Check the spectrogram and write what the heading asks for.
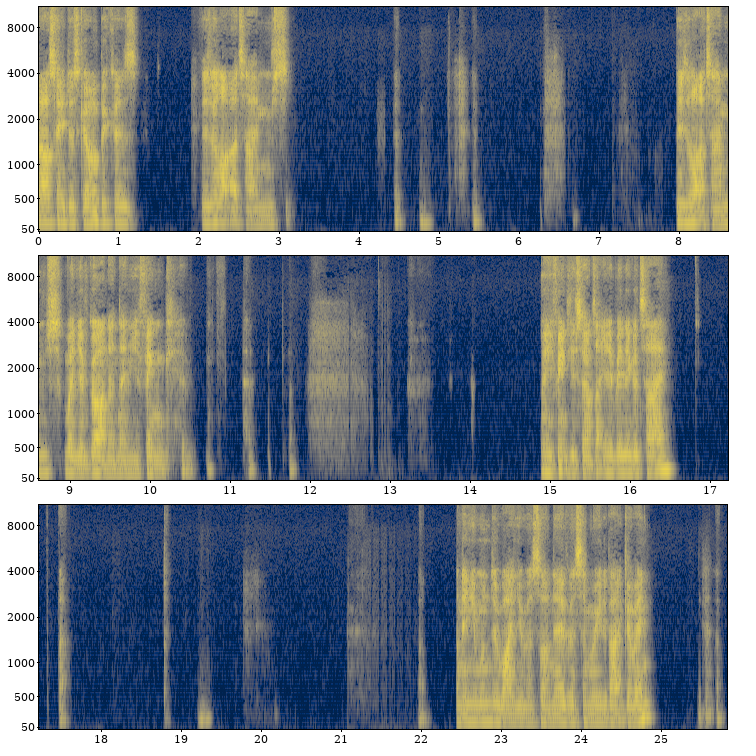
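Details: Adult man who stutters: stuttering.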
